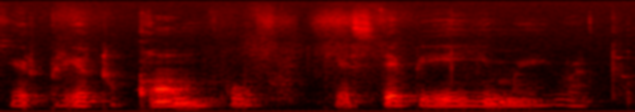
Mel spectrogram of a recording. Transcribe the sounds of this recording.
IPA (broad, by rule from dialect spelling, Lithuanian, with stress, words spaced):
ɪr pʲrʲiɛ ˈtuː ˈkoːmpuː ˈtʲiɛ sʲtʲɛˈbʲeːjɪmɐɪ ˈʋɐt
